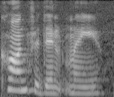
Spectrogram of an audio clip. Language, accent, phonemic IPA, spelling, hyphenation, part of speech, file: English, US, /ˈkɑnfɪdəntli/, confidently, con‧fi‧dent‧ly, adverb, En-us-confidently.ogg
- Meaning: In a confident manner; with confidence; with strong assurance; positively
